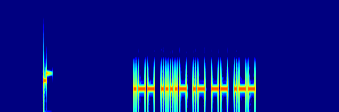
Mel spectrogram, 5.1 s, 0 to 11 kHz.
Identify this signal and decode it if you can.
Morse code, heard as a keyed tone, about 34 wpm, 700 Hz. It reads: W4AMW
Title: NA SOTA Chaser Callsigns 35wpm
